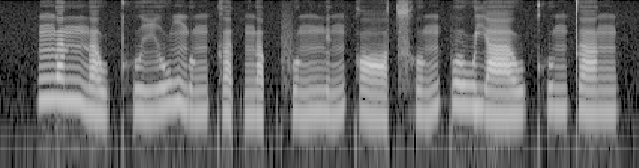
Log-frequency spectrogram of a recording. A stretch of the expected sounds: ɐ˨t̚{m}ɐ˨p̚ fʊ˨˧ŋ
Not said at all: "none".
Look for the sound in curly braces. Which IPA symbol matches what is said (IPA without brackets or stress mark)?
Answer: ŋ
